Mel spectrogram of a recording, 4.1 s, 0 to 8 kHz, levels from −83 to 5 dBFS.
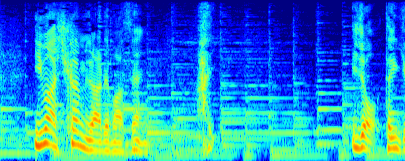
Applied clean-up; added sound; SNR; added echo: none; none; none; none.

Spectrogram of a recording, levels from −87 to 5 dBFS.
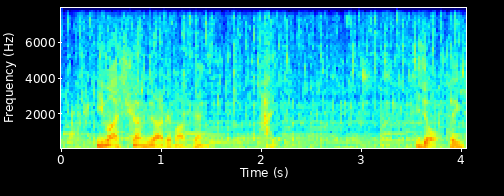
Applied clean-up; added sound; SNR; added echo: none; Sink (filling or washing); 10 dB; none.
